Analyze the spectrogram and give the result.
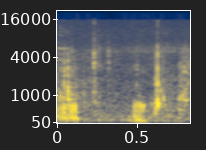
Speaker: Okay, sorry, can you hear Ruben snoring? He's in such a deep, deep puppy sleep. He's such a big baby. And he is snoring so badly.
